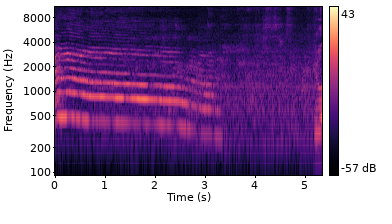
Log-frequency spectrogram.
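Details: Mishka, a talking husky, vocalizes with her sister Laika: one long, drawn-out harmonic howl lasting about three seconds, its pitch sliding slowly downward, then a quiet pause and a brief human voice at the end.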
